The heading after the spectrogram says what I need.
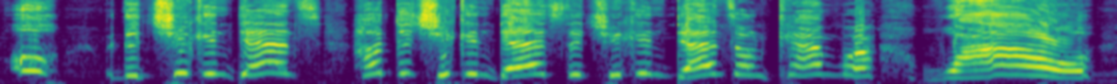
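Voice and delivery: put-on very high, loud, slow amazed old lady; grandma watching the AI chicken dance, wide-eyed and squeaky; imitating grandma. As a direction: marvel like a baffled grandmother. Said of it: "she scrolls one more".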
